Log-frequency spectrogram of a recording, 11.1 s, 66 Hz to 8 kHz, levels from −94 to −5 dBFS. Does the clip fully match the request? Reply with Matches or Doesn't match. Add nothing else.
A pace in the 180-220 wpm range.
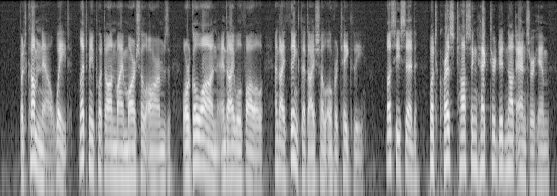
Matches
